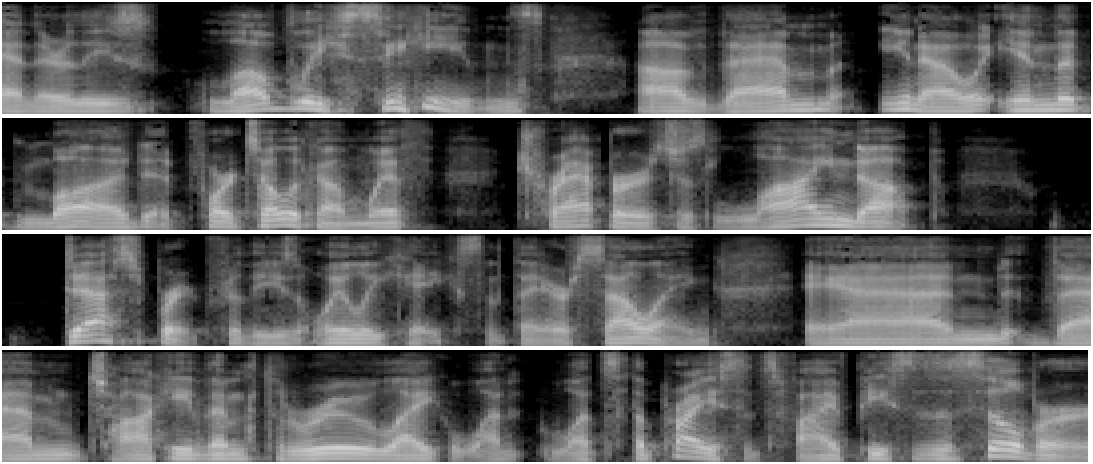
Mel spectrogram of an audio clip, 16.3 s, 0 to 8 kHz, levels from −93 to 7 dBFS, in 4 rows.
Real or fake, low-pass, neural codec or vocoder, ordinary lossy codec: fake; 7.2 kHz; codec, 16 kHz, 8 kbps, FunCodec, trained on LibriTTS, 25 frames a second; AAC, 48 kbps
